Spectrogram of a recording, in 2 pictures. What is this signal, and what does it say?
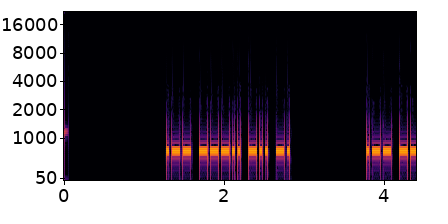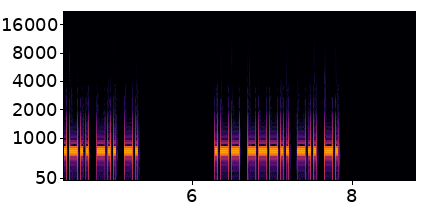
Morse code, heard as a keyed tone, about 34 wpm, 700 Hz. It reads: W8DN W8DN W8DN
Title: Call Signs Repeated 2x - 35wpm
